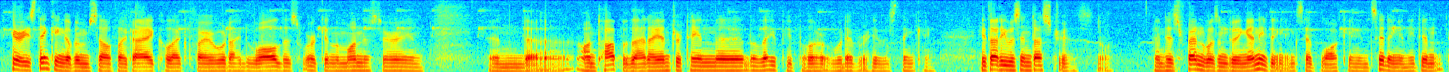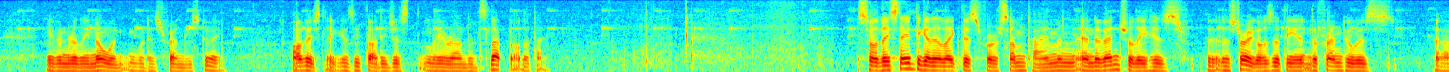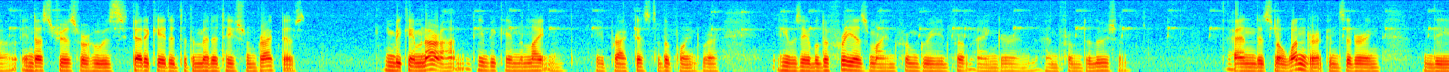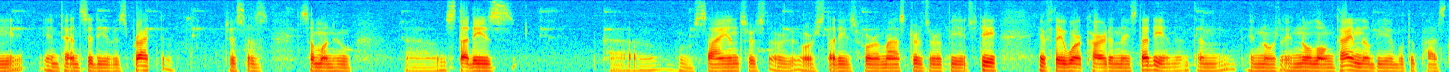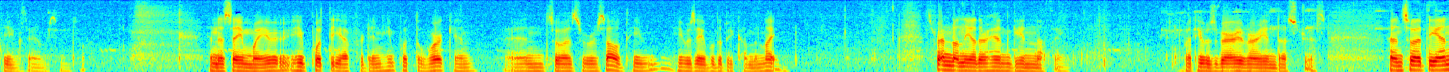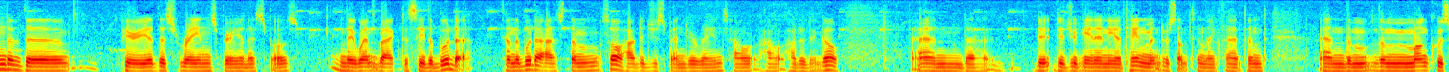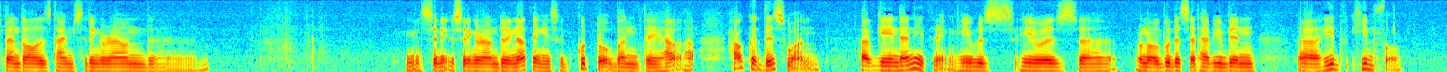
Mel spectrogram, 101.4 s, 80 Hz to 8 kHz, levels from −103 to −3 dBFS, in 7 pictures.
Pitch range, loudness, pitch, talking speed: 110-125 Hz, -19 LUFS, 115 Hz, 195 wpm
